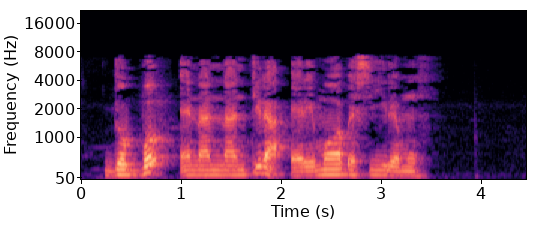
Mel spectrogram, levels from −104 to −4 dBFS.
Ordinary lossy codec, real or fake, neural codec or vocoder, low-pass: MP3, 32 kbps; real; none; 7.2 kHz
